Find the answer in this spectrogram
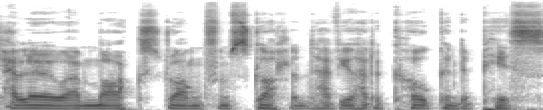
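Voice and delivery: soft, quiet voice, close to the microphone. Imitating Mark Strong in a cinema ad before the film: Mark Strong impression. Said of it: "he's like".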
